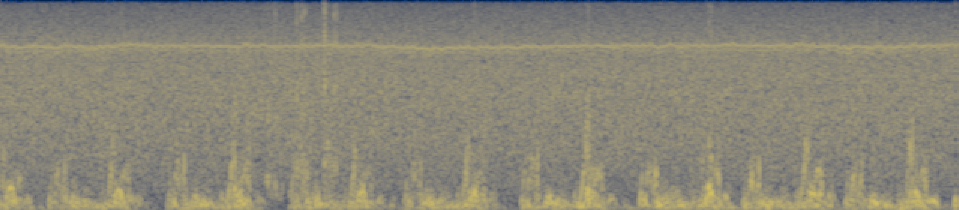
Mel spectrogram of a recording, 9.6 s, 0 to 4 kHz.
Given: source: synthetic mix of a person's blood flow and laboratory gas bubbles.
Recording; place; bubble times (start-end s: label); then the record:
Doppler ultrasound of blood flow; precordium
2.68-3.44 s: bubbles
From the record:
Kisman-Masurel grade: 211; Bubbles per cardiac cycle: several, 3 to 8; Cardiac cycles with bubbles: 1 to 10%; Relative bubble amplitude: barely perceptible (0.100 to 0.250); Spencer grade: 1 (occasional bubble signal discernible with the cardiac motion signal, with majority of cardiac periods free of bubbles); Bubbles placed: only in the low amplitude regions of the cardiac cycle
